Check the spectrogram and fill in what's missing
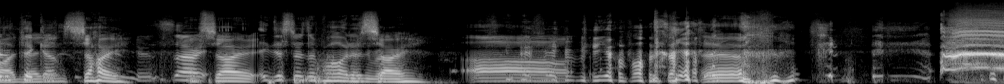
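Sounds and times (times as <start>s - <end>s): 
speech: 0.1s - 8.9s
laughter: 4.7s - 9.0s, 9.7s - 10.0s
strained wailing human voice: 9.4s - 10.0s.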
